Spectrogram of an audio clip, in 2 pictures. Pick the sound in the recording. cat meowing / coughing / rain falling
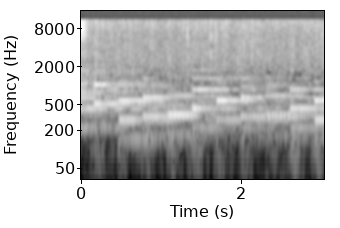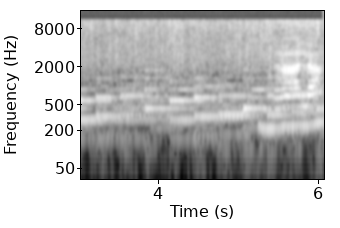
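rain falling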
